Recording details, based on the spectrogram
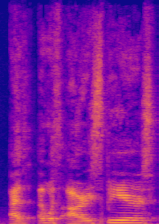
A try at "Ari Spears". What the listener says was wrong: Is there something wrong with your tongue? You can't say Ari Spears, motherfucker. You said Ari Spears.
